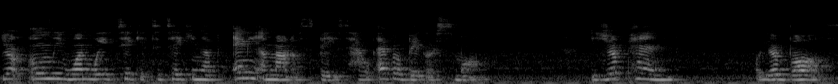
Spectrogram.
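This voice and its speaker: A woman at a moderate pace, fairly high in pitch, with monotone, flat intonation over noticeable background noise. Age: 20s. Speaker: spoken word artist. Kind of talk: performance poetry.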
